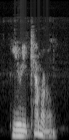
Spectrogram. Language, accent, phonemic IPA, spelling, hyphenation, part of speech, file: English, Southern England, /juːniːˈkaməɹəl/, unicameral, uni‧cam‧er‧al, adjective, LL-Q1860 (eng)-unicameral.wav
- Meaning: 1. Of, or having, a single legislative chamber 2. Of a script or typeface: making no distinction between upper and lower case, but rather having only one case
